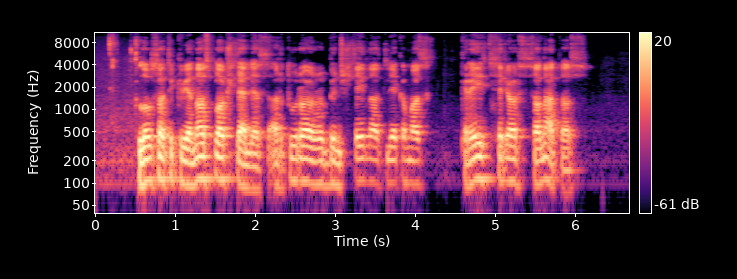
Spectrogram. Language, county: Lithuanian, Utena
